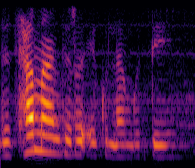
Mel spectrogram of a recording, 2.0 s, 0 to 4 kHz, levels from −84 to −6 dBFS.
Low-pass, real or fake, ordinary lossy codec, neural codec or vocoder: 3.6 kHz; real; none; none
